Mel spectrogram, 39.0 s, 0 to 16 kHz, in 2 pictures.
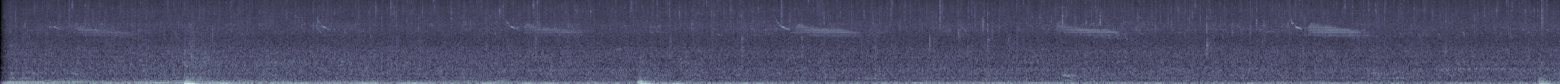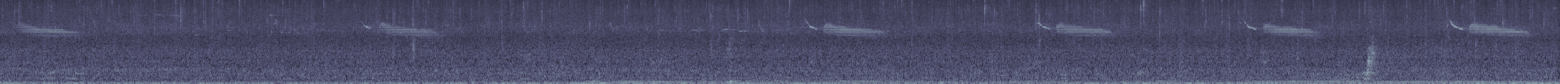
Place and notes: all the mornings of the ... - mar 10 2013 sun
Maribor, Slovenia, 10 March 2013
